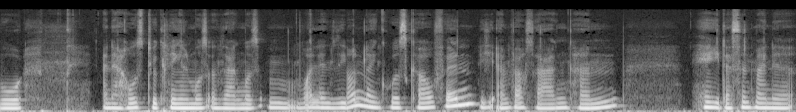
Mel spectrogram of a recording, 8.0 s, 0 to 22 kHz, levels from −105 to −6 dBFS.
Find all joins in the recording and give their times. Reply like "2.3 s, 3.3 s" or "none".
3.5 s, 4.8 s, 6.9 s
